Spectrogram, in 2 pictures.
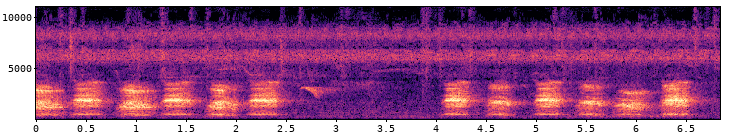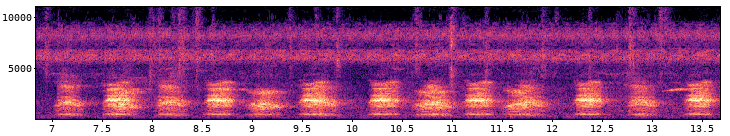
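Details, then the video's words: Frog chorus of rapid pulsed croaks, about two per second, pausing briefly early on then resuming in a regular run, with a steady high-pitched hum behind. "Frog Sound--Frog Sound Effect 15 min"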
